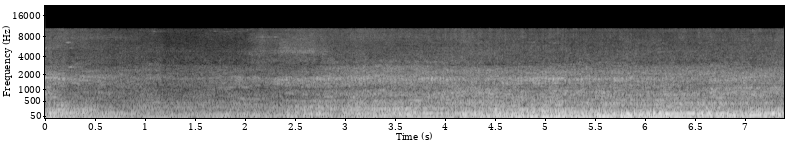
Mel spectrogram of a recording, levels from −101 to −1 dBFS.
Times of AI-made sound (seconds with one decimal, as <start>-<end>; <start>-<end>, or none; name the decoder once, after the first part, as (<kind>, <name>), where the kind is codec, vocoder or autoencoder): 3.8-7.4 (vocoder, WaveNeXt)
